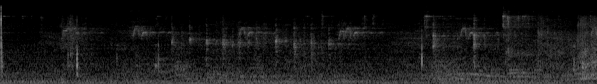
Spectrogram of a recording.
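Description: Small birds chirping over and over in short high calls, with a few sharp clicks.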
